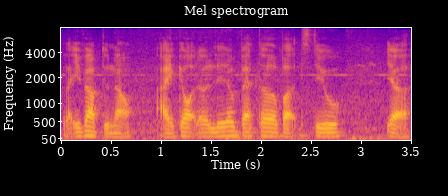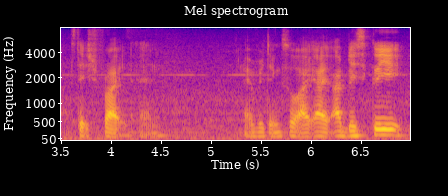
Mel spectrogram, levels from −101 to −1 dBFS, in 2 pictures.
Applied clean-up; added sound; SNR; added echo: none; none; none; none.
